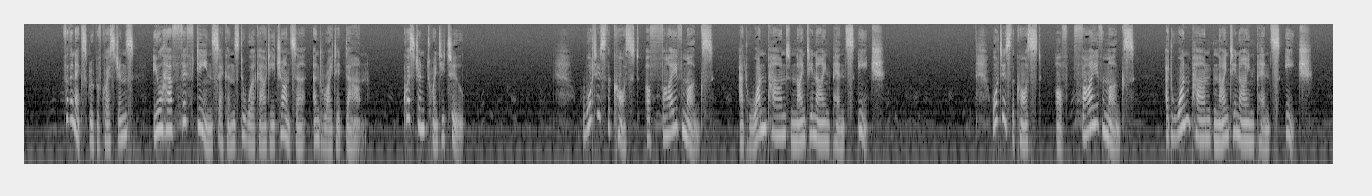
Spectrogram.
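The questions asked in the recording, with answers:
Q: What is the cost of 5 mugs at £1.99 each?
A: £9.95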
